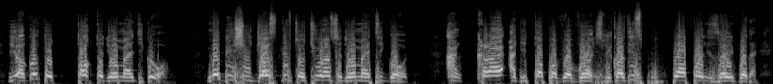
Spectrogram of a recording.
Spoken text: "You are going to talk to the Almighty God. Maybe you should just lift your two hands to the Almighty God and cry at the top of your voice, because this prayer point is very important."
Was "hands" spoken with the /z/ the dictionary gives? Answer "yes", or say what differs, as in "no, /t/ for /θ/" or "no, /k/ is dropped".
no, /s/ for /z/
